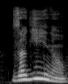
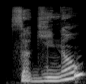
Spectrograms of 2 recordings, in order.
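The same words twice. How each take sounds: First: ZAGINĄŁ said as a falling statement; plain statement. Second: ZAGINĄŁ with a clear rise at the end; echoed question. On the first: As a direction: state "Zaginął" firmly, pitch dropping at the end. Statement of fact, later echoed as question. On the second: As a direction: ask "Zaginął" back, pitch climbing. Worried echo of the news as question. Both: A narrator's reading.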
